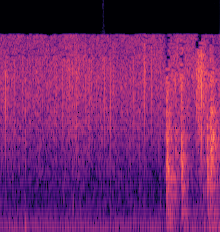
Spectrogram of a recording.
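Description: Hiss and crackle of an old radio-broadcast recording, over a steady low hum. A faint click comes about a quarter second in, and a voice starts near the end.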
